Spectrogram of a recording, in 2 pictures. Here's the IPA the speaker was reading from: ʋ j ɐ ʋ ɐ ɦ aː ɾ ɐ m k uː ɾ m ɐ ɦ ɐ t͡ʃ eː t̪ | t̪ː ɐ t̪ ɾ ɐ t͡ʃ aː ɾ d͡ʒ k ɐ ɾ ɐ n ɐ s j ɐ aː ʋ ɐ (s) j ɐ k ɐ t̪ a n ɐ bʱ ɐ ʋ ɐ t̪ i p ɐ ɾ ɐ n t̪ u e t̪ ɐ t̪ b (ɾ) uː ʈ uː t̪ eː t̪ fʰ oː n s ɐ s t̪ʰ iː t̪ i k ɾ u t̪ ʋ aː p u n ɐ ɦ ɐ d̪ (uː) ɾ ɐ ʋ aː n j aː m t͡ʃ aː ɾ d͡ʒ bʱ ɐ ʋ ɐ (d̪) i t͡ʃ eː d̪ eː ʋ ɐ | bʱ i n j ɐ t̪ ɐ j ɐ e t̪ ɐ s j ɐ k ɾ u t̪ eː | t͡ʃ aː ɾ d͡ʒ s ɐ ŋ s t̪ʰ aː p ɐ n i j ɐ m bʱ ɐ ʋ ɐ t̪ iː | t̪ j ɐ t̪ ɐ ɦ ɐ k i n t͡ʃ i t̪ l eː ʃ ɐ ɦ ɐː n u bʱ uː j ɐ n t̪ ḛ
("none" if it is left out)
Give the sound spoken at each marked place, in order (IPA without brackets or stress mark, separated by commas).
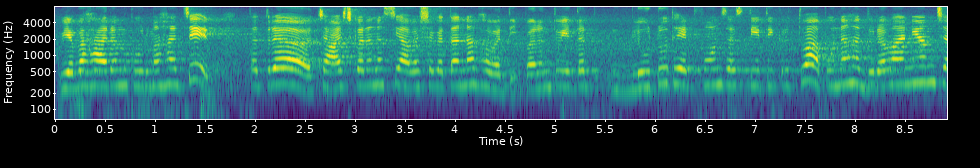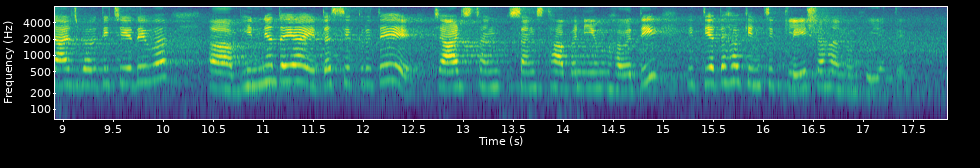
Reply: ʃ, l, u, t̪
